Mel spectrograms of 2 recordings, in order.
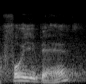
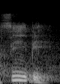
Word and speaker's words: Phoebe: 포이베. 그래서 이게 영어로 하면 PHOEBE라고 씁니다. 그 헬라어를 알파벳으로 그대로 옮겨준 거예요. 근데 미국식 발음은 피비입니다. 피비.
